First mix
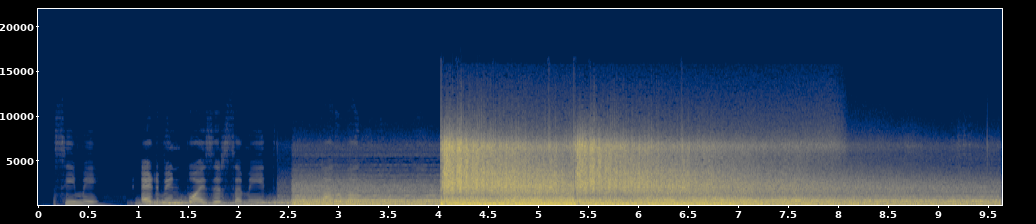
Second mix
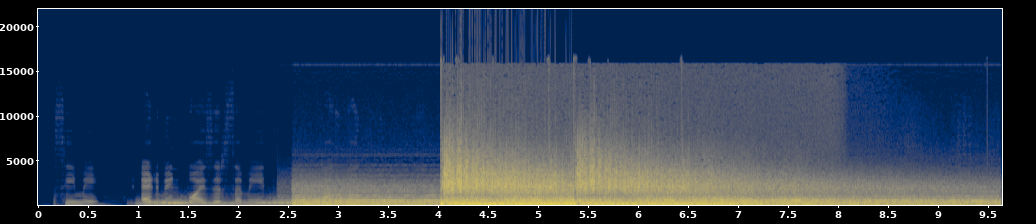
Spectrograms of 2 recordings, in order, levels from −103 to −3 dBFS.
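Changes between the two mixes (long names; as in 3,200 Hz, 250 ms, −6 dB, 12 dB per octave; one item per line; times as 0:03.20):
first sound +4.5 dB
second sound +4.0 dB
master: remove low-pass with resonance 6,700 Hz, resonance Q 8.4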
